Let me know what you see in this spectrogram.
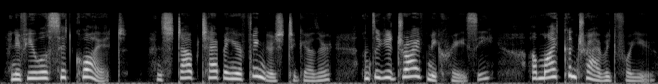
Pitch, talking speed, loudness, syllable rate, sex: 255 Hz, 210 wpm, -19 LUFS, 5.8 syllables/s, female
